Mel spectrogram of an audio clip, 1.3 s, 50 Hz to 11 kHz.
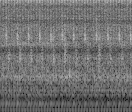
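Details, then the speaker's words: Mitsubishi 2.0 GDI 4G94 (Shogun Pinin) after EGR/intake cleaning: low, uneven, lumpy idle with light ticking; rough running and poor starting caused by lots of kerosene left in the intake, with noisy lifters. "The reason why I didn't start properly was a lot of kerosene in the intakes."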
